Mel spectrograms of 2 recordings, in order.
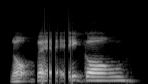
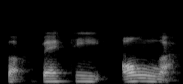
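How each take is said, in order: First: Betty Gong with a hard G sound; wrong pronunciation. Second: Betty Ong said slowly, no G; correct pronunciation. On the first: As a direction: say Gong with a G before ong. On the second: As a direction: draw out Ong with no G sound. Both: Shown as a demonstration.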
